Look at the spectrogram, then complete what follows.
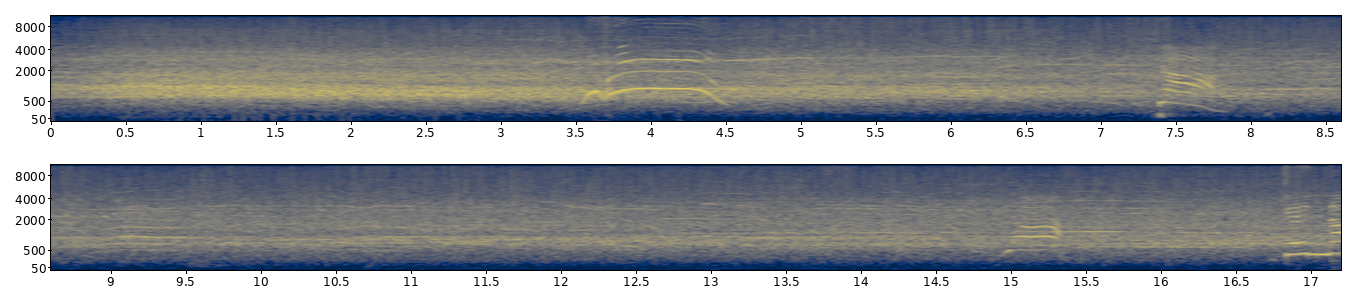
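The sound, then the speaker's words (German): A large crowd at the Waldbühne in Berlin cheers and applauds in a loud, sustained roar, with scattered whistles and high shouts rising above the dense clapping throughout. “Berlin, seid ihr bereit? Ich will Alarm hören.”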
